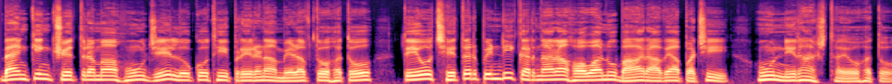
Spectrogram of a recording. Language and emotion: Gujarati, sad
